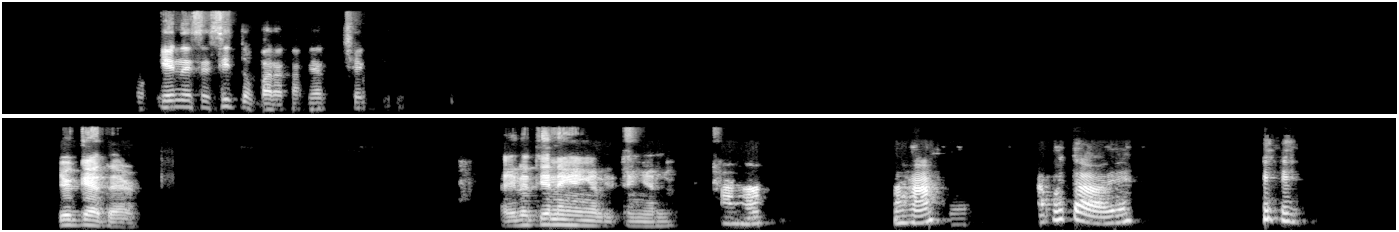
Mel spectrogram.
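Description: A young man speaks calmly over an online call, in short phrases with pauses.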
